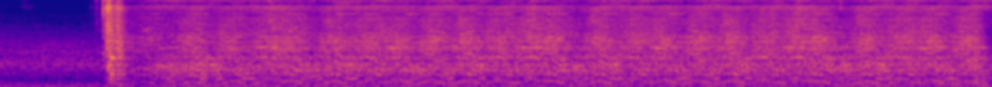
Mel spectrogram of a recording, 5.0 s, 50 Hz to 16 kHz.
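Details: 1955 Buick, 322ci Fireball V8, Dynaflow, revived after being abandoned: starter churns steadily about four seconds and the engine never catches; no fuel reaching the carburetor.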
